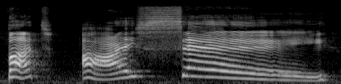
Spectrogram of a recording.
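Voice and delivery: slow, loud, drawn-out mock cry; hammed-up wail. Teacher reading to pre-K kids, slow mock cry. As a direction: wail it out like a sad child in the story. Story line read with big emotion.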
